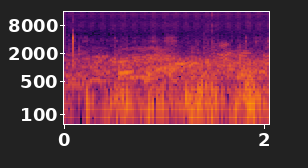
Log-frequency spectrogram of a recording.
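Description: Rain and wind buffeting a wired clip-on microphone, an uneven low noise, with a sharp click about one and a half seconds in.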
